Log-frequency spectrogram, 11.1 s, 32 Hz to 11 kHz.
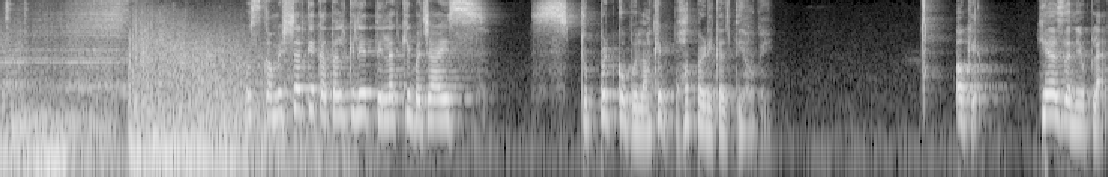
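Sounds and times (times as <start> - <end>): woman speaking: 2.4 - 7.8, 9.5 - 11.0.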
